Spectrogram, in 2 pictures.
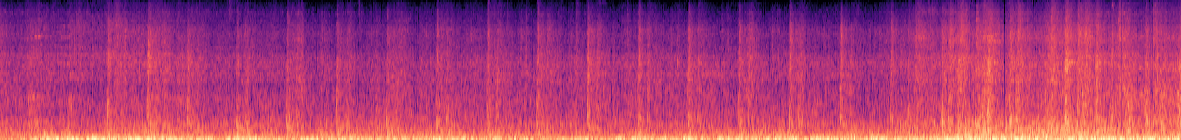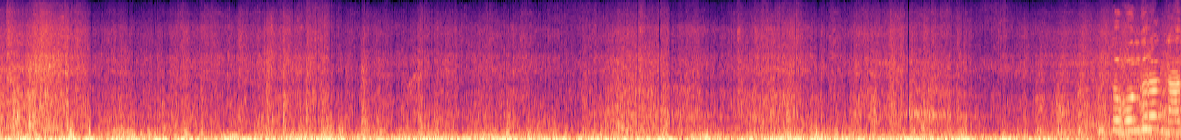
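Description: Heard from on board, the Kanchan Kanya Express runs at full speed with a loud, continuous rumble, rhythmic wheel clatter over rail joints and rushing wind. A voice is faintly audible beneath the noise.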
